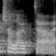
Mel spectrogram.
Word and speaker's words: Celotto: antonio celotto which is spelled c-e-l-o-t-t-o so antonio chalotto and if you look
